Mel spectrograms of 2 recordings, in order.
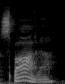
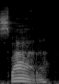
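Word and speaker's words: Sparda: Right now, when you go into his actual name of Sparta, Spider, that's how you pronounce it. His act how you actually pronounce it. Spider, he's actually a legendary magical swordsman.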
